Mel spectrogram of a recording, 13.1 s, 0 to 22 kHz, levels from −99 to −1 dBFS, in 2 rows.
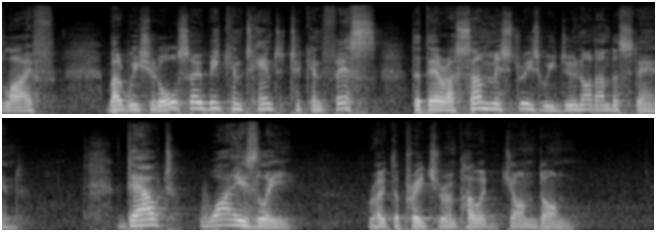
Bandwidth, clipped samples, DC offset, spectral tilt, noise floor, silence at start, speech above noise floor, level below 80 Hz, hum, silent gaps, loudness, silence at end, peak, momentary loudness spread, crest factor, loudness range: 19 kHz; under 0.1%; under 0.1%; -6 dB/octave; -65 dBFS; 0 s; 36 dB; -58 dBFS; none; none; -30 LUFS; 0.8 s; -10 dBFS; 13 LU; 20 dB; 3 LU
